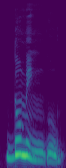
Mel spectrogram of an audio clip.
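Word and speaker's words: domingo: কে আমরা বলে থাকি দুমিঙ্গু ও থাকলে উচ্চারণটা এখানে রাস্যুকার দিয়ে হয়ে থাকে দুমিং গু আবারো বলছি সানডে অর্থাৎ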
